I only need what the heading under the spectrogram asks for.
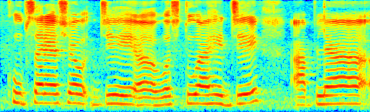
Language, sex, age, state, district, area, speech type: Marathi, female, 30-45, Maharashtra, Nagpur, urban, spontaneous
